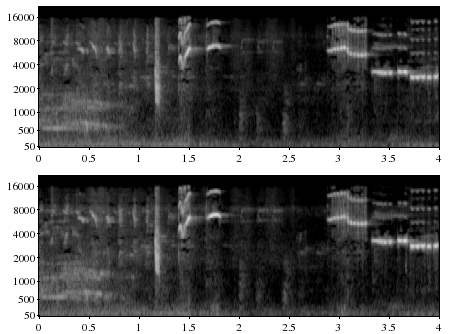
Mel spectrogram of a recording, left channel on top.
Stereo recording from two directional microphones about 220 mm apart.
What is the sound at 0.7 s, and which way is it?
Bird, 15° right (ahead or behind).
